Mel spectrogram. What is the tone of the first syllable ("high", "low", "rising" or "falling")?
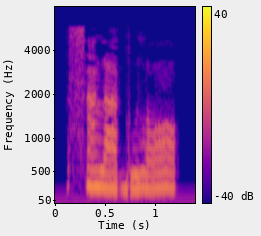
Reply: high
